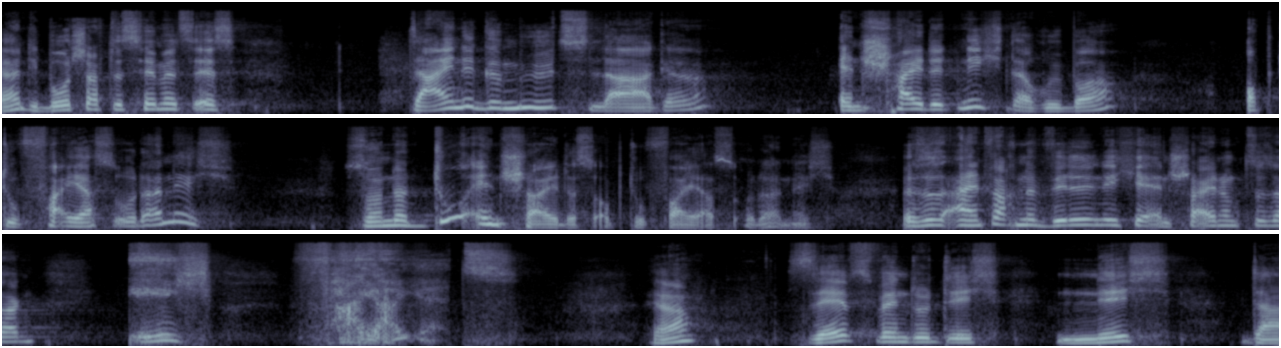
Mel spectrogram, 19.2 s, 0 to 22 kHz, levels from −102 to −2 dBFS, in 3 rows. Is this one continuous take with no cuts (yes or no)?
yes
